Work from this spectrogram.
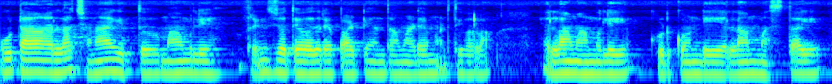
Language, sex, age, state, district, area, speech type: Kannada, male, 18-30, Karnataka, Mysore, urban, spontaneous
